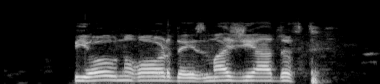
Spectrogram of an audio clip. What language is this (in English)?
Yidgha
